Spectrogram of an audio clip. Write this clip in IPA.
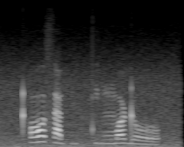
ʈʰ ɔ s a pʲ ɔ k tʲ o ŋ͡m ɔ ɖ o

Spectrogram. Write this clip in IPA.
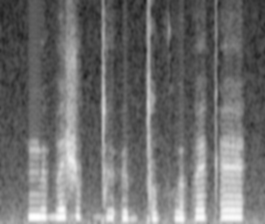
m ʏ˦ b ɛ˦ ʃ ʊ˦ p ɡ͡ǀ ʏ˦ ʔ ʏ˨ b ǀ ʊ˨ kʷʰ œ˨ p ɛ˦ kʼ ɛ˦

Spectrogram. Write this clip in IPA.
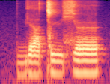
bʲ a˨ ǀ y˨ ɕ œ˦

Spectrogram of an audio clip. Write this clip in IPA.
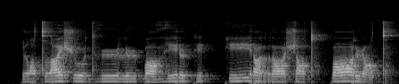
l i tˤ l e ʃ uː dʱ ʉː l ʉ ɓ ɒ ɦ i ɾ ʉ k i kː iː ɾ ɒ r ɒː ʃ iː tˤ pː ɒː ɾ ʉ tˤ

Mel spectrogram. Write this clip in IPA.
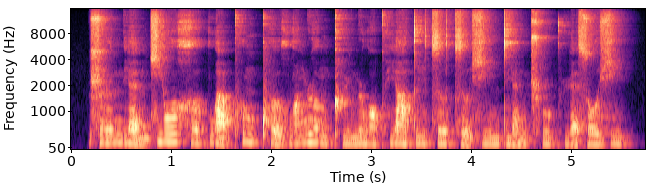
ʂ ɻ̩˨˦ n̪ j ɛ̰˨˩ n t͡ɕ j o˦ ʊ̯ x ɤ˨˦ k w ä̰˨˩ pʰ ʊ˥˨ ŋ pʰ ɤ̰˨˩ x w ɑ˦ ŋ ɻ ɤ˥˨ ŋ pʰ y˨˦ n ɻ w ɔ˨˦ pʰ j ä˥˨ t̪ i˥˨ t͡s ɹ̩˥˨ t͡s ɹ̩˨˩ ɕ i˨˦ n t̪ j ɛ̰˨˩ n ʈ͡ʂʰ u˥˨ pʰ ɥ ɛ̰˨˩ s o˦ ʊ̯ ɕ i˥˨

